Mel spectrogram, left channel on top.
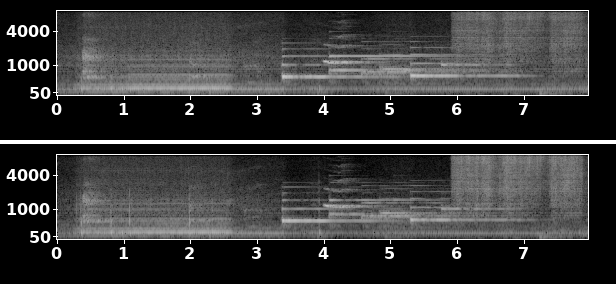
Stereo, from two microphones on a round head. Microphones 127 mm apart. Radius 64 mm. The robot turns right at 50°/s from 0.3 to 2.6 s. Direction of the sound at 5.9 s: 45° right (ahead or behind).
